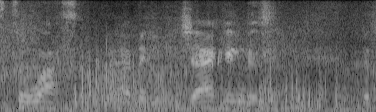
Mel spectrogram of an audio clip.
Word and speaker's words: Tsawwassen: How do you pronounce the name of the ferry terminal? Ferry terminal Tsawwassen. Tsawwassen. Tsawwassen. Again, it's Tsawwassen.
